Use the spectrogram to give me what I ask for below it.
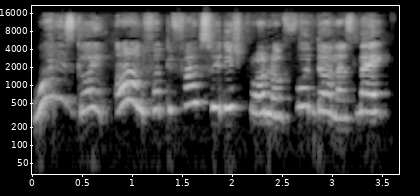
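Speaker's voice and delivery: high, exasperated shouting at the refund; mad outburst. Retold or imitated. Telling Amazon off over the tiny refund, high and exasperated. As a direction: demand to know what is going on, fed up. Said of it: "I was so mad".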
